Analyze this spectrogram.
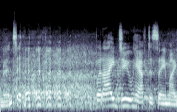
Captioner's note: laughter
